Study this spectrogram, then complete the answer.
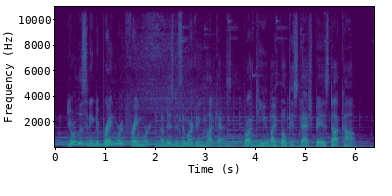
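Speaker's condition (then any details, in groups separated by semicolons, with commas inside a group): No condition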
